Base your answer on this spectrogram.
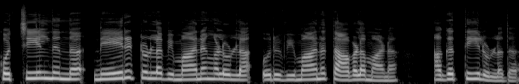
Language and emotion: Malayalam, neutral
